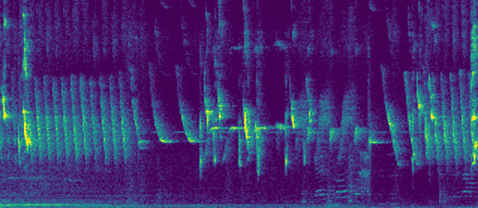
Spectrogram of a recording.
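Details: Long-tailed shrike in lively varied song, meant to coax other shrikes to sing; fast rattling trills and downslurred whistles, a quieter gap, then bright chips and renewed rapid trilling.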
